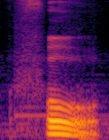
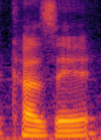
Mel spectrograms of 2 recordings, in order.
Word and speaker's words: 風: As a compound structure, this suffix is always pronounced fu, never kaze, the standard reading of kaze.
